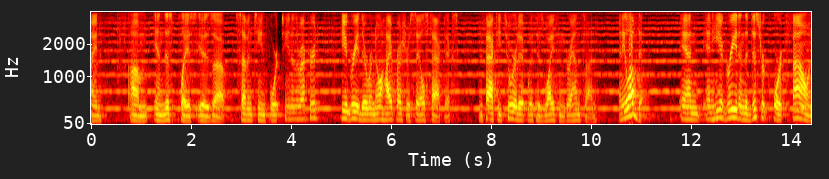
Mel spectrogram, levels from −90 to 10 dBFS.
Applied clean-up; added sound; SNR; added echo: none; Bowed string instrument; 13 dB; none.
